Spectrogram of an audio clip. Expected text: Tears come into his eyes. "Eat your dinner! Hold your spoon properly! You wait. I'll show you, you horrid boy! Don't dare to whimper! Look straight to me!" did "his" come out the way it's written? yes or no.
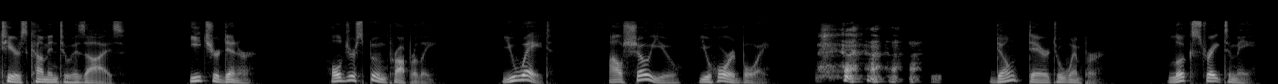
yes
